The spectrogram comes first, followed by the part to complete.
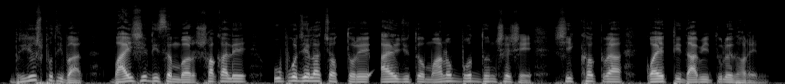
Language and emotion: Bengali, neutral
